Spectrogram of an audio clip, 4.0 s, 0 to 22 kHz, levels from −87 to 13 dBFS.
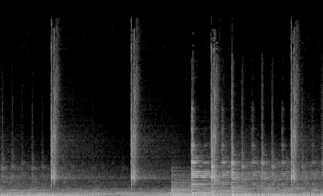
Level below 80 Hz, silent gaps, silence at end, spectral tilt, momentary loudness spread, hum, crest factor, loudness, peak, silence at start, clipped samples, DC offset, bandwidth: -52 dBFS; none; 0 s; -5 dB/octave; 10 LU; none; 20 dB; -20 LUFS; 0 dBFS; 0 s; under 0.1%; under 0.1%; 19 kHz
